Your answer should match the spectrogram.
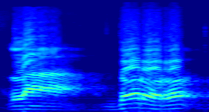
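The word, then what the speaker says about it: لا ضرر ولا ضرار: Saking terkenalnya itu sudah diajarkan tuh mulai ngaji di TPA ya la dororo jangan sampai salah ini ya salah pengucapannya. Dororo itu ya pendek semua. Laanya yang panjang laoro wala diroro ya.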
